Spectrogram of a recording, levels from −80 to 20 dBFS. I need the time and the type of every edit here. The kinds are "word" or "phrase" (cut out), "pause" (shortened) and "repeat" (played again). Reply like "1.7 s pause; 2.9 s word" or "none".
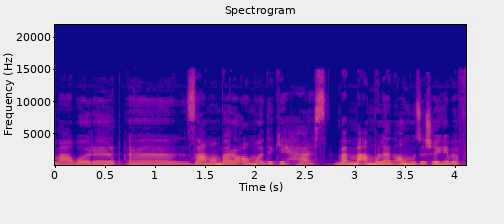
none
